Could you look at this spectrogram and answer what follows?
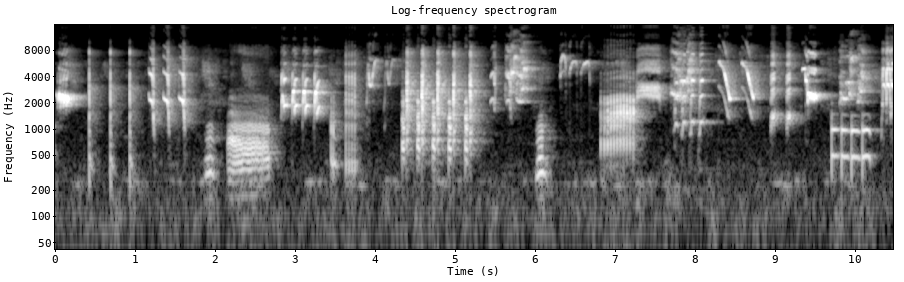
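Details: Nias hill myna used to make silent mynas sing, delivering a long varied string of clicks, harsh squawks, nasal buzzes and sharp rising and falling whistles with few pauses.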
